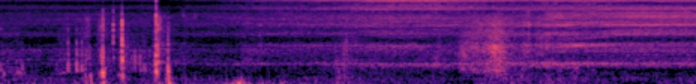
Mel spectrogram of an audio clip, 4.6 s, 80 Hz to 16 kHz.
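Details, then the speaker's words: Used Toyota 20R engine on leak-down test: after a few clicks a steady faint hiss of air escaping the cylinder; exhaust valve seat leaking, rings also not seated properly; head probably to be sent out. "you hear the air coming out of the cylinder that means the valve's leaking the seats leaking nothing on the exhaust side so the uh the intake side so the exhaust side is leaking"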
